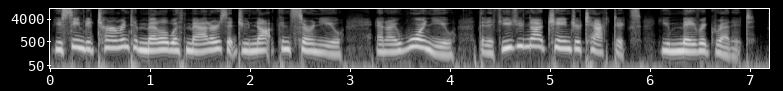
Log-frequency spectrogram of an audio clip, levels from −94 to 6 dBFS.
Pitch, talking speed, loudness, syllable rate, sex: 220 Hz, 235 wpm, -17 LUFS, 5.9 syllables/s, female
